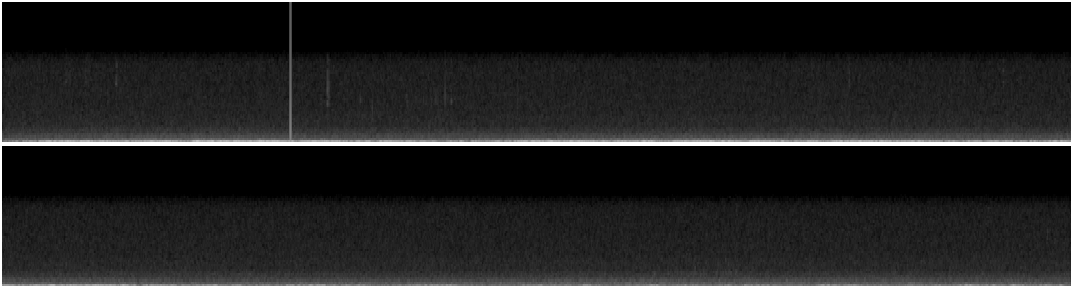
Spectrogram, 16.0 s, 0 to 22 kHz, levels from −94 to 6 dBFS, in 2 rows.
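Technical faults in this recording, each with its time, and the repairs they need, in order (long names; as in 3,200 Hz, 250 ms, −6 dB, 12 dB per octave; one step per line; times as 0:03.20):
0:02.16: click −12 dBFS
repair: click removal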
